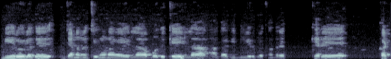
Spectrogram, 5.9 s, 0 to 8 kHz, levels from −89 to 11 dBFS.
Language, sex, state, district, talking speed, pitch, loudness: Kannada, male, Karnataka, Bijapur, 130 wpm, 130 Hz, -17 LUFS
